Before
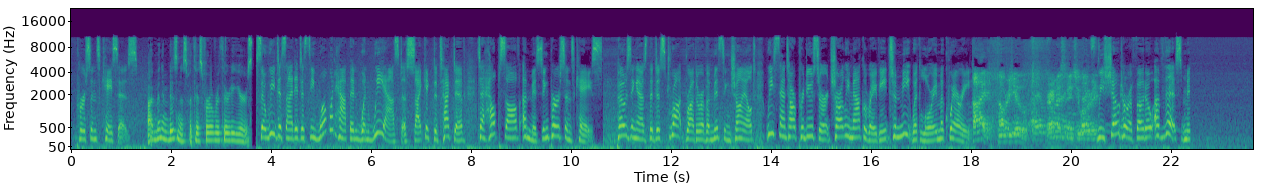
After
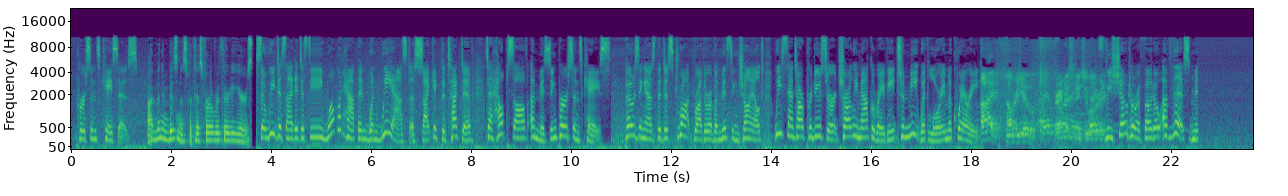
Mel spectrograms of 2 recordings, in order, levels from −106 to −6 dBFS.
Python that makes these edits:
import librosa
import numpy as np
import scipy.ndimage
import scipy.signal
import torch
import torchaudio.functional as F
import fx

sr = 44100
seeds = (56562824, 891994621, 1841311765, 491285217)

y = fx.edit(x, sr, fx.stutter(start_s=4.78, slice_s=0.04, count=5), tone=tone)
